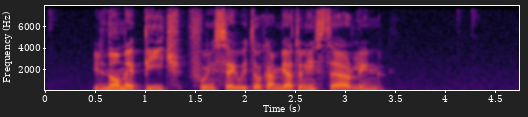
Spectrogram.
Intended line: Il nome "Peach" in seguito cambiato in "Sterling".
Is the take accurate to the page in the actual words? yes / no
no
